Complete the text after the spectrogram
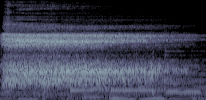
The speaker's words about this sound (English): And then maybe keep your mouth open and take a deep, sharp inhalation through open mouth.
